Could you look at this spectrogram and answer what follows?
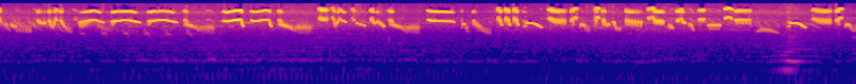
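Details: Singing lark in a meadow, delivering clipped bursts of high whistled and chirping notes in quick succession, steady and lively throughout, with a soft low bump near the end.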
